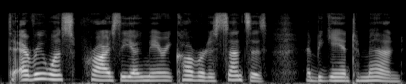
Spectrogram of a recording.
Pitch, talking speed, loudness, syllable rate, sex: 185 Hz, 190 wpm, -19 LUFS, 6.7 syllables/s, female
